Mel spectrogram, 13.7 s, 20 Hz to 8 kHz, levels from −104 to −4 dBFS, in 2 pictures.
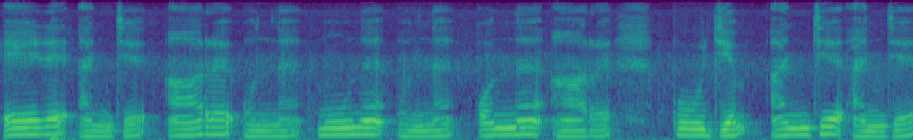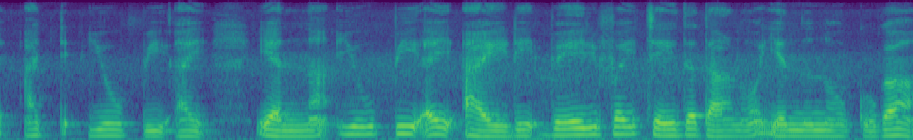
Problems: none marked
